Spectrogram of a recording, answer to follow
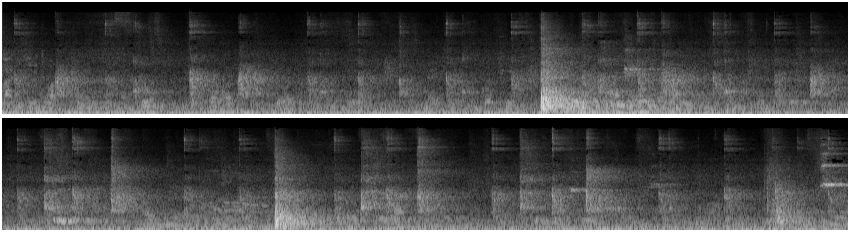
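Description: Table tennis ball clicking back and forth on the table and rubber-faced paddles in quick rallies, in a large reverberant hall. Two much louder sharp knocks stand out, about five and eleven seconds in.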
